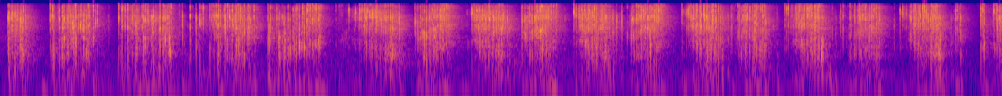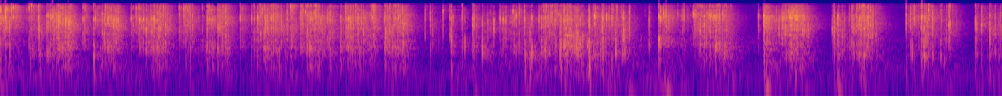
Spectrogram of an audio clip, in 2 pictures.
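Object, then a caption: Rhinestone-covered plastic phone case. Long nails scratch fast across the back and edges of a blue-jeweled, rhinestone-covered plastic phone case. The result is a dense run of bright, crinkly scraping strokes with almost no low end, each burst cut off by a short gap.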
